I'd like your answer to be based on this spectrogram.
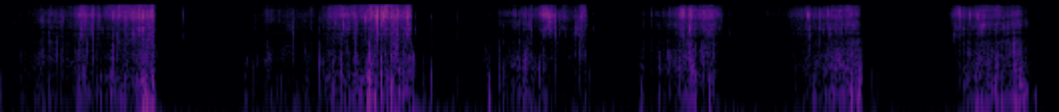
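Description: A wide brush sweeps over plastic cling film stretched over a microphone, rubbing the plastic under the grille. It makes six separate bursts of crinkly, scratchy noise that spread from a low rumble up to a bright hiss, with short near-silent gaps between them.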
